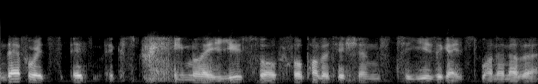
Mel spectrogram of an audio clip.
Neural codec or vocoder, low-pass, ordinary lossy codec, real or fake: none; 5.4 kHz; AAC, 32 kbps; real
